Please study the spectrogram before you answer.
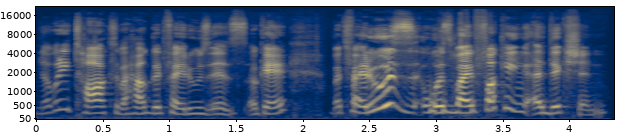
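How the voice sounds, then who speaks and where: A young woman from Egypt with an Egyptian accent, chatting casually with viewers while streaming, excitable and freely swearing. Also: a little high, a little fast, soft background music. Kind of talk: casual chat while gaming.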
